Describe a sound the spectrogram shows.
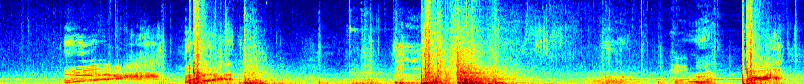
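A zombie groans and snarls.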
